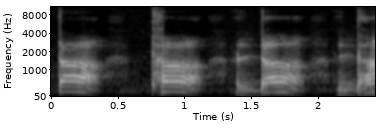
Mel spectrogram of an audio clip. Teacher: जीभ देखिए आपकी फोल्ड होकर पीछे वाले हिस्से से टकरा रही होगी। तो पीछे वाले हिस्से से टकराएगी तो क्या कहलाएगा, मूर्धन्य कहलाएगा।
